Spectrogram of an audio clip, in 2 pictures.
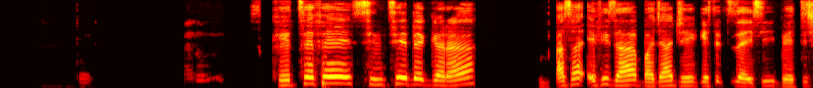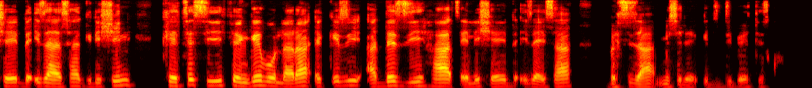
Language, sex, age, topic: Gamo, male, 18-24, government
